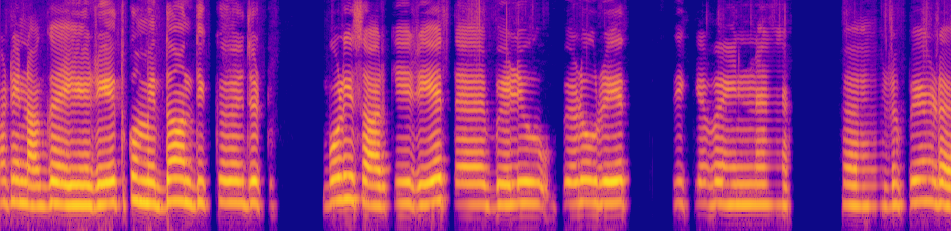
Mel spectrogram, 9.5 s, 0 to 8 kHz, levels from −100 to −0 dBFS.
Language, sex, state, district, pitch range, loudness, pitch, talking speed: Rajasthani, female, Rajasthan, Churu, 235-255 Hz, -16 LUFS, 245 Hz, 140 wpm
